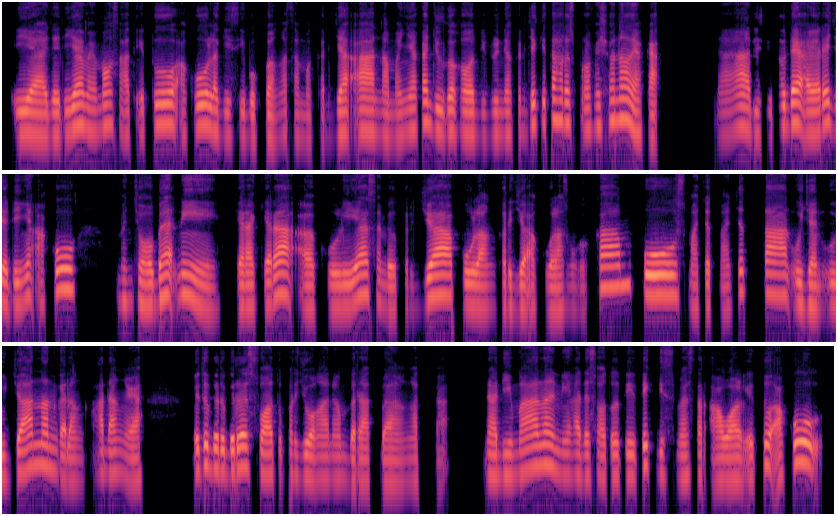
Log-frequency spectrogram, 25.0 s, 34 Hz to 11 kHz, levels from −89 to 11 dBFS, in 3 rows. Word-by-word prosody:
Iya. 130 0 +3 0.2
Jadi 125 +1 -1
ya 160 - +5
memang 155 +1 -1
saat 125 -5 -9
itu 165 +4 +1
aku 160 +5 +1
lagi 125 -4 -2
sibuk 120 -2 -7
banget 120 +2 -4
sama 115 -2 -12
kerjaan. 130 +5 0
Namanya 125 +3 -4
kan 180 +2 0
juga 140 -2 0
kalau 125 -1 +1
di 120 -1 -11
dunia 125 0 -6
kerja 135 +5 -4
kita 190 +3 -1
harus 175 -2 -1
profesional 180 +7 0
ya, 130 - +1
Kak? - - -2 0.6
Nah, 140 +5 -1
di 130 - -8
situ 125 - -18
deh 175 - +8
akhirnya 130 +7 +3
jadinya 135 +6 -2
aku 210 +9 +2 0.4
mencoba 145 +2 +1
nih, 135 -11 -1 0.2
kira-kira, 135 +8 +3
eee, 120 0 -1
kuliah 125 +8 +1
sambil 130 -8 -3
kerja, 160 +9 +5
pulang 125 -4 0
kerja 125 -1 -1
aku 115 -1 -3
langsung 115 +1 -6
ke 110 - -15
kampus, 225 -7 +4
macet-macetan, 175 - -1
hujan-hujanan, 130 +8 0
kadang-kadang 130 +4 -3
ya, 120 0 0 0.6
itu 155 - +3
benar-benar 165 +1 +4
suatu 140 -2 0
perjuangan 130 -2 -2
yang 125 0 -7
berat 115 -1 -1
banget, 110 +1 -5 0.2
Kak. - - -14 0.4
Nah 135 -1 0
di 135 0 -3
mana 175 +5 +3
nih 140 -2 -6
ada 135 -1 -2
suatu 130 0 -3
titik 135 +8 -2
di 140 - -5
semester 130 +2 -6
awal 120 0 +1
itu 185 +9 0
aku 195 +11 +4
135 Hz, 165 wpm, -23 LUFS, 125-165 Hz, 0.6 s, deh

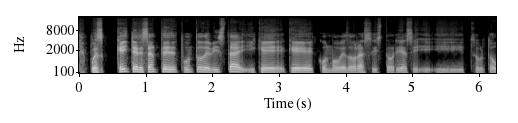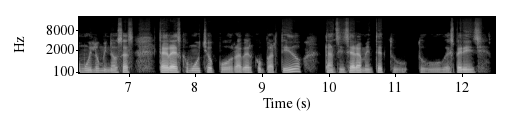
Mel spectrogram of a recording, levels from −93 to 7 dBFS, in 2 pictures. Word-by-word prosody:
Pues, 140 0 +6 0.2
qué 175 - +9
interesante 160 -2 +6
punto 145 +2 -1
de 140 - +5
vista, 155 +4 +4
y 120 -6 -6
qué 135 +2 +2
qué 135 -2 +4
conmovedoras 120 +2 -2
historias, 120 +5 -5
y - - -6
y 105 -2 -11
y - - -12
sobre 105 -2 -11
todo 135 +1 -3
muy 135 +1 -7
luminosas. 115 -1 -6 0.4
Te 120 - +1
agradezco 120 +1 +2
mucho 125 +2 -6
por 105 -4 -10
haber 110 +4 -5
compartido 125 - -7 0.3
tan 115 -3 -6
sinceramente 115 +1 -3
tu 100 -1 -18
tu 100 +1 -15
experiencia. 105 +1 -6
120 Hz, 140 wpm, -22 LUFS, 110-135 Hz, 0.4 s, qué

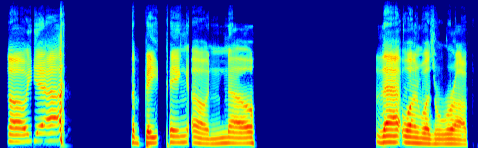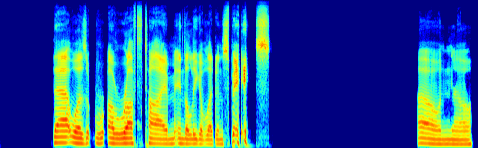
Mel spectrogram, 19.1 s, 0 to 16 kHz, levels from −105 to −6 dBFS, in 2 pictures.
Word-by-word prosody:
Oh 165 0 +1
yeah. 190 +3 +2 1.4
The 150 - 0 0.2
bait 135 0 +3
ping, 150 0 -2
oh 125 -4 -1
no. 130 +2 -1 2.4
That 155 0 +5
one 140 -3 +3
was 120 -2 +1
rough. 115 -2 0 1.3
That 145 0 +3
was 130 -3 +2
a 130 - -4
r 130 0 -3
a 130 -2 +2
rough 125 +1 +1
time 120 -2 -1
in 125 -1 -3
the 115 -1 0
League 115 0 -3
of 110 - -3
Legends 110 0 -3
space. - - +1 3.0
Oh 120 -3 -1
no. 110 0 -4
130 Hz, 80 wpm, -25 LUFS, 115-145 Hz, 3.0 s, That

